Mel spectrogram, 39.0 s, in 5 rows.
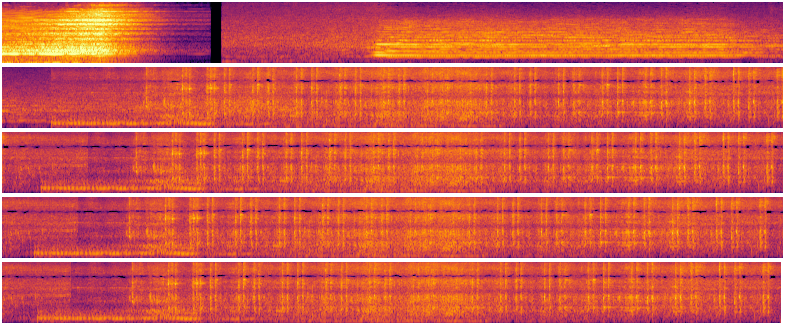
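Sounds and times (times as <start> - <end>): train wheels clattering: 8.4 - 16.1, 16.8 - 23.8, 24.4 - 31.4, 32.4 - 39.0.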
